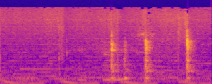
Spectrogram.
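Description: Kitchen knife cutting a red bell pepper on a wooden cutting board: three sharp knocks of the blade on the board in the second half, over background music.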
